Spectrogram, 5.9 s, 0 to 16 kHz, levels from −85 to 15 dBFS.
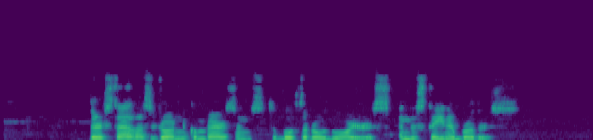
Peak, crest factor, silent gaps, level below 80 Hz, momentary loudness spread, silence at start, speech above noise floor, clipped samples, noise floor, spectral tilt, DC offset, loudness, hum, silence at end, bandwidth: -2 dBFS; 18 dB; none; -66 dBFS; 11 LU; 0.9 s; 57 dB; under 0.1%; -76 dBFS; -4.5 dB/octave; under 0.1%; -18 LUFS; none; 0.8 s; 7.6 kHz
